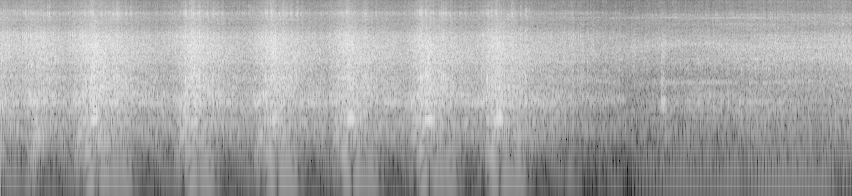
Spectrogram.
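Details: Close-up engine clatter swelling with each rev blip, heard through a stick held to the microphone: a light metallic rattle from a slightly slack timing chain, which the owner says does rattle a bit.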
